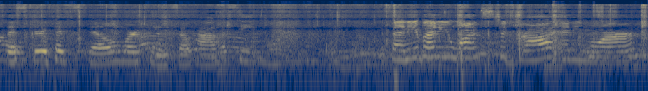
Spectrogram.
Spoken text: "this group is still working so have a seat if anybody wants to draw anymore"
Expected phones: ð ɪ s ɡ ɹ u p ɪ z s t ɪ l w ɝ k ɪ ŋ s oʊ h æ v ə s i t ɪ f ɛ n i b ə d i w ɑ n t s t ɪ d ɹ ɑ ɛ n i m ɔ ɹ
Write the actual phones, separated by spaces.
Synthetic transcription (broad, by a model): ð ɪ s ɡ ɹ u p ɪ z s t ɪ l w ɝ k ɪ ŋ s oʊ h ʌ v ə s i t ɪ f ɛ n i b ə d i w ɑ n t s t ɪ d ɹ ɑ ɛ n i m ɔ ɹ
